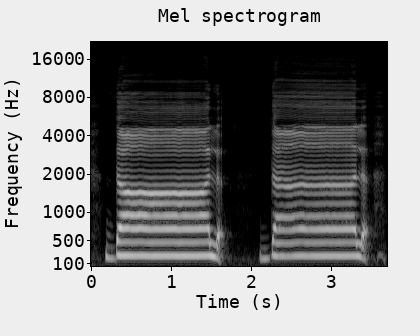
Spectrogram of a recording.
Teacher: तो हम जो है दाल में ज़ुबान की नोक को ऊपर दांतों की जड़ के साथ जो लाइन लगी होती है वहाँ से लगाएंगे। टिप ऑफ द टंग से अदा करेंगे दाल दाल।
